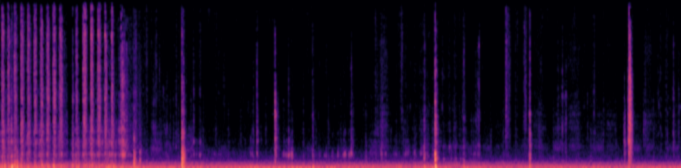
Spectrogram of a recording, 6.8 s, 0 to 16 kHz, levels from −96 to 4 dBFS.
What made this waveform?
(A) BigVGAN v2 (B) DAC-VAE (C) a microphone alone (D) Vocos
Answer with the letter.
C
